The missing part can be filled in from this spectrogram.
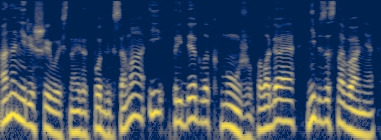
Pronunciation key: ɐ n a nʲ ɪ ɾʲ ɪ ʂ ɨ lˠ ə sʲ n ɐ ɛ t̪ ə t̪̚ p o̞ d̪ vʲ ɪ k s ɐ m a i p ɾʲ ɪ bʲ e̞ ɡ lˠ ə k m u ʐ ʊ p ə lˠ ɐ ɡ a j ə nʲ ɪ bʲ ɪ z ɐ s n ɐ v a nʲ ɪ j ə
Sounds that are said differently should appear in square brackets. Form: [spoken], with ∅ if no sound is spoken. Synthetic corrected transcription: ɐ n a nʲ ɪ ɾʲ ɪ ʂ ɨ lˠ ə sʲ n ɐ ɛ t̪ ə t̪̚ p o̞ d̪ vʲ ɪ k s ɐ m a i p ɾʲ ɪ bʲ e̞ ɡ lˠ ə k m u ʐ ʊ p ə lˠ ɐ ɡ a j ə nʲ ɪ bʲ ɪ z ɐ s n ɐ v a nʲ ɪ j ə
